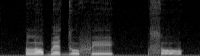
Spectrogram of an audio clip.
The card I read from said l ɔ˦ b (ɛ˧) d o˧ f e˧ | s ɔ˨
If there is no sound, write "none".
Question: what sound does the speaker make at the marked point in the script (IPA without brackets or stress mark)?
ɛ˦˨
